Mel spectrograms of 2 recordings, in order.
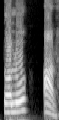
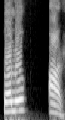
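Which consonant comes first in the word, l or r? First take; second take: l; l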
